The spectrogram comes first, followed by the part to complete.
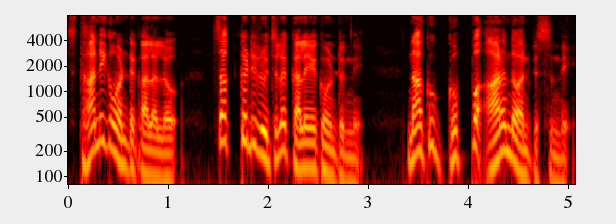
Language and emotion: Telugu, happy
